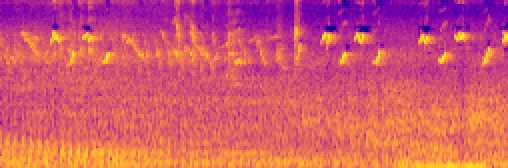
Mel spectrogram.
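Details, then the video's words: Energetic song of a kolibri ninja sunbird for tutoring: scratchy high bursts followed by clear, piercing chirps in small clusters, against faint low hum. "Kolibri Ninja Gacor Masteran Jos"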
